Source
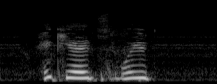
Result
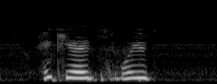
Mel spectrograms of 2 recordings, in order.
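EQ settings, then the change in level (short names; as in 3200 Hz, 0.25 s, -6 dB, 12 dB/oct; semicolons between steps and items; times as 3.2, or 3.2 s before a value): air absorption 84 m; 0.0 dB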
